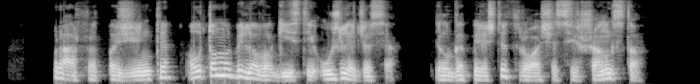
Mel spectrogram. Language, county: Lithuanian, Kaunas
